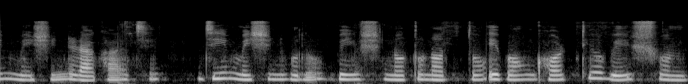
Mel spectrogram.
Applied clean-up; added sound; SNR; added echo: neural separator model SepFormer DNS4.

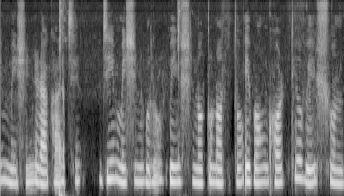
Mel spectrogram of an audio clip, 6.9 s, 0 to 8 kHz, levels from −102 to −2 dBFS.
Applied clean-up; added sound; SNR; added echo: neural mask model Resemble Enhance denoiser.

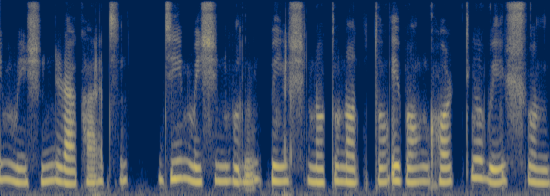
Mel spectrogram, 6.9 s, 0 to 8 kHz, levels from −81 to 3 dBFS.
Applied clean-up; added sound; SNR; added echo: neural diffusion model UNIVERSE++.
